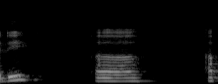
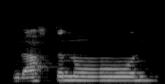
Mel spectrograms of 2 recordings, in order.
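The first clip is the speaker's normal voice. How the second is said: slow "Good afternoon" in a careful English accent; English greeting demo; much slower than usual. Shown as a demonstration. Teacher modelling a British greeting slowly in an English accent. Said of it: "British sama Amerika mungkin".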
